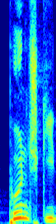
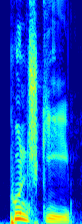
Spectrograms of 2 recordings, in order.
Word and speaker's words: paczki: That is how you say that word, but that is not how it is spelled to my brain. Or it's spelled differently than how it's pronounced, because it's a Polish word. It is spelled P-A-C-Z-K-I. Punchki.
